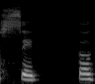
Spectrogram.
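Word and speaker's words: 셋: तो अभी यहाँ पे इसलिए त की आवाज़ आ रही है, तो क्योंकि हम सेट बोलते हैं, से एक ए होता है ना, ये ए होता है ना, तो जब हम ए बोलते हैं, स के साथ बोलते हैं, तो से त की आवाज़ आ रही है लास्ट में ना, तो ये सेत हो गया, इसलिए यहाँ पे ये साइलेंट है।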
